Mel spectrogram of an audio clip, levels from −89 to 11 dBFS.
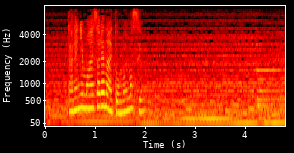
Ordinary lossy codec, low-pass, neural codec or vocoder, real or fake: none; 7.2 kHz; none; real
